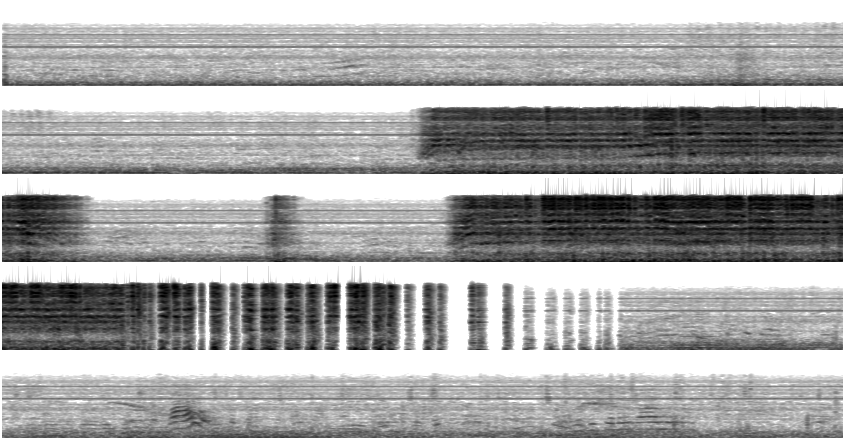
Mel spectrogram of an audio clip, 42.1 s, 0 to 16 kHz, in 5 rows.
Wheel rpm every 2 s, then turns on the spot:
0, 0, 0, 0, 0, 0, 20, 150, 210, 40, 0, 140, 230, 230, 230, 180, 0, 0, 0, 0, 0.
none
